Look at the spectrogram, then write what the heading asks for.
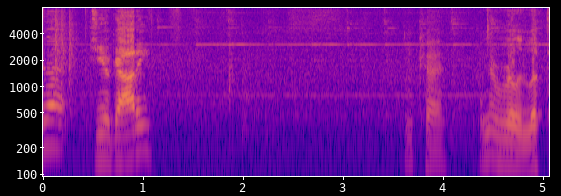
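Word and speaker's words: Geogaddi: Gio Gotti.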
